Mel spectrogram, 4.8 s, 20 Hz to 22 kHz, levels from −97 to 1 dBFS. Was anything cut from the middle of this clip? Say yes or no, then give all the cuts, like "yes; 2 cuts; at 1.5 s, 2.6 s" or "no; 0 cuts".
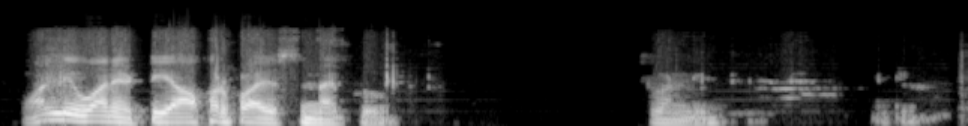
no; 0 cuts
